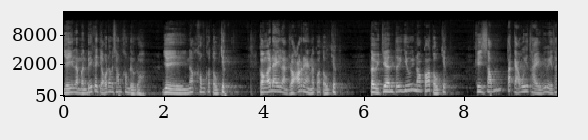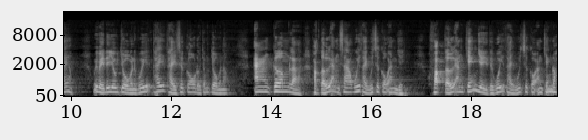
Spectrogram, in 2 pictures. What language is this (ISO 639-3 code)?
vie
